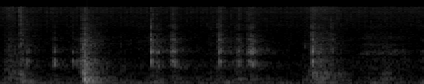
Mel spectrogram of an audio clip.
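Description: Faint, irregular clicks and taps on a laptop, about eight in two seconds, the strongest about half a second in, as a document is opened.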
